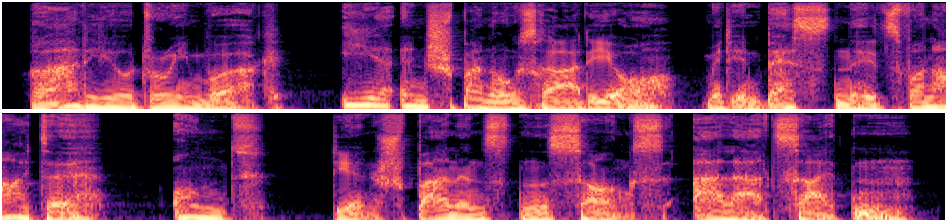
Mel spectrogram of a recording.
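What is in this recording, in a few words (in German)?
Station Voice Getragenes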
